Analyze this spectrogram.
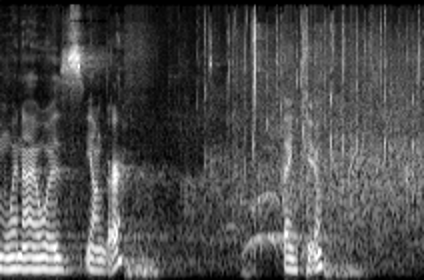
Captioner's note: applause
